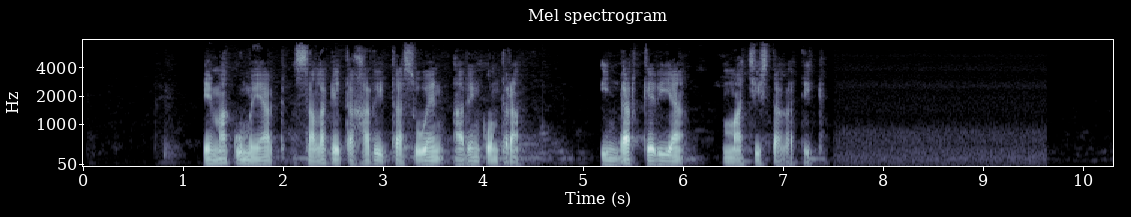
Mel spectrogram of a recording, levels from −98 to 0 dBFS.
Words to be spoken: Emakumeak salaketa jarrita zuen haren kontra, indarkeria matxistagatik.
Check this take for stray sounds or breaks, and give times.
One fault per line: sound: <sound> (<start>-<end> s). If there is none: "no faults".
no faults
